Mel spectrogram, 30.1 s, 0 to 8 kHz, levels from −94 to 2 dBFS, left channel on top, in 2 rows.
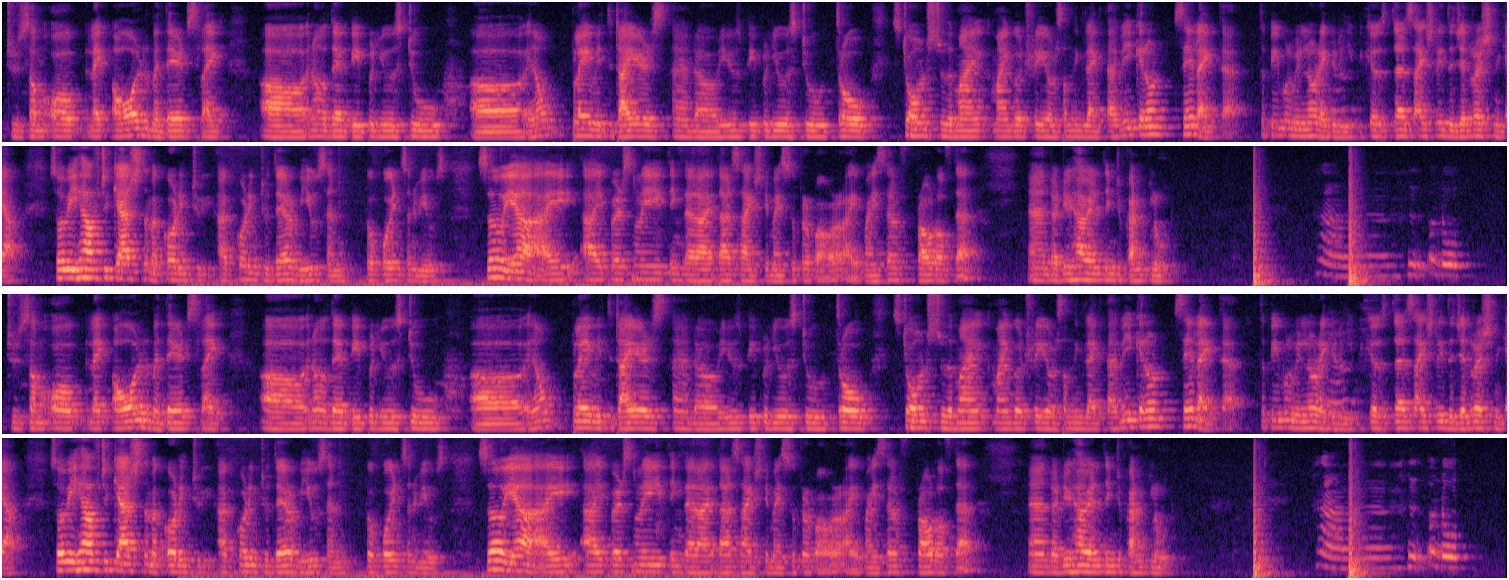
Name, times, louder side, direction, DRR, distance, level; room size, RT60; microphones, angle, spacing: voice 1, 0.1-2.2 2.6-8.6 9.0-12.3 12.7-24.7 25.3-26.7, right 1 dB, 20° left, 1.4 m, -25 dB
voice 2, 13.2-13.6 28.2-29.6, right 4 dB, 85° right, 0.6 m, -33 dB
sound 1, 16.8-22.5, right 1 dB, 85° left, 4.2 m, -44 dB
8.0 x 7.2 x 3.0 m
head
